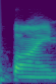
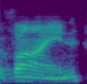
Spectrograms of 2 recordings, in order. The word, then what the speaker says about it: bine: whole entire bind and it is a bind not a vine due to the the structure of it spell it spell it because people are saying what it's b is in boy bine b-i-n-e so that that entire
